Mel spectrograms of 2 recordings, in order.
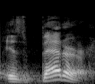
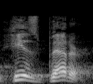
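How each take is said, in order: First: Is BETTER, weight landing on "better" with a falling close; stress on BETTER. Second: He IS better, leaning hard on "is"; stress on IS. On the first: Preacher to congregation, landing hard on "better". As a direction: hit "better", keep "is" light. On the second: Preacher to congregation, stressing "is" in "he is better". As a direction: punch "is", let "better" fall away. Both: Real, not acted.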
